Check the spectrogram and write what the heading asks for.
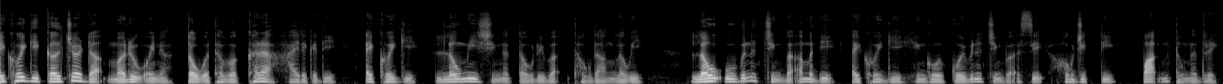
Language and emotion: Manipuri, neutral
